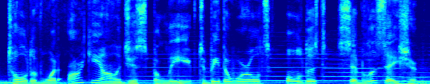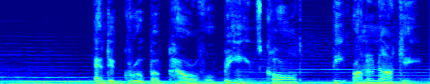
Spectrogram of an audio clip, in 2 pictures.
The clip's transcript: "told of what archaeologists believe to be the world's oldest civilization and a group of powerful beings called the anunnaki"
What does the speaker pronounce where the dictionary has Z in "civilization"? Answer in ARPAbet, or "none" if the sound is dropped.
Z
